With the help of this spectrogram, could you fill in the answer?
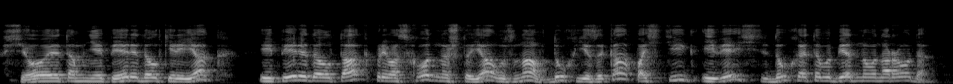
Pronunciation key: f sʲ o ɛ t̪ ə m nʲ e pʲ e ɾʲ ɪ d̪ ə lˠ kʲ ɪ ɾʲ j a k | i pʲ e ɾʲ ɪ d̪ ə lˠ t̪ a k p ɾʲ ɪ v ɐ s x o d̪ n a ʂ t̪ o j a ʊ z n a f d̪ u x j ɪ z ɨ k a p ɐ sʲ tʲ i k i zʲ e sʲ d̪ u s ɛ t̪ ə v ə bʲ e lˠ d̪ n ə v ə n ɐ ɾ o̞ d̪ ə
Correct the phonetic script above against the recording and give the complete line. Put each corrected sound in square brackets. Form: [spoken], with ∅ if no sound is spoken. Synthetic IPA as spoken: f sʲ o ɛ t̪ ə m nʲ e pʲ e ɾʲ ɪ d̪ ə lˠ kʲ ɪ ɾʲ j a k | i pʲ e ɾʲ ɪ d̪ ə lˠ t̪ a k p ɾʲ ɪ v ɐ s x o d̪ n [ə] ʂ t̪ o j a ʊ z n a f d̪ u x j ɪ z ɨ k a p ɐ sʲ tʲ i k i [vʲ] e sʲ d̪ u [x] ɛ t̪ ə v ə bʲ e [∅] d̪ n ə v ə n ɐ ɾ o̞ d̪ ə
